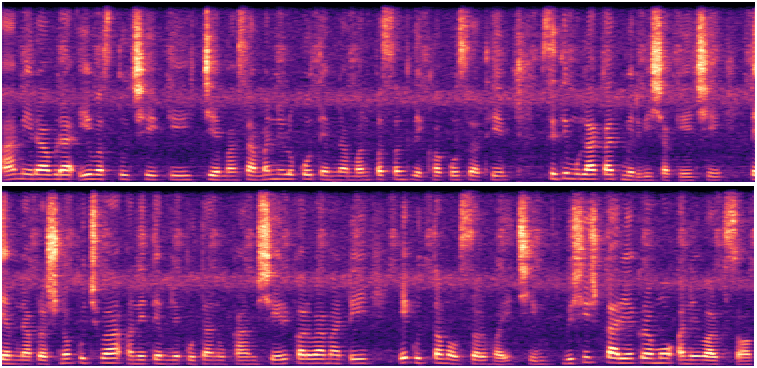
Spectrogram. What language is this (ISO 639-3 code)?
guj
